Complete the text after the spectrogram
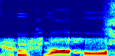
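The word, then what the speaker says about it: Hoefnagel: The Dutch artist names are a real chore, but it would be Hufnagel if you were doing it right. – The Dutch way. – You don't give a hard G.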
